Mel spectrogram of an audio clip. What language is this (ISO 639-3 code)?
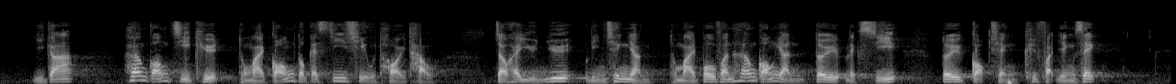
yue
